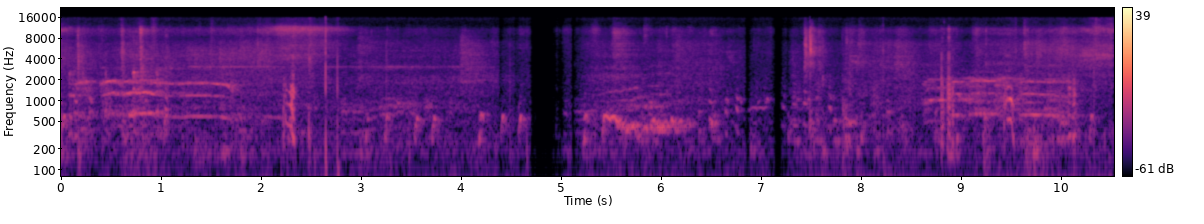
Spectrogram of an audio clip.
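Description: Laying hens on a poultry farm cluck steadily while a rooster crows more than once, the calls close by over a busy barnyard background with a brief dropout midway.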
